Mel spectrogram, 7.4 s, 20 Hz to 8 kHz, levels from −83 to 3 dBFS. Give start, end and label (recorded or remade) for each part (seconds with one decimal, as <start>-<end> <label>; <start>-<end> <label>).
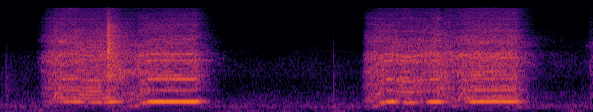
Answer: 0.0-0.7 recorded; 0.7-4.9 remade; 4.9-5.7 recorded; 5.7-7.4 remade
